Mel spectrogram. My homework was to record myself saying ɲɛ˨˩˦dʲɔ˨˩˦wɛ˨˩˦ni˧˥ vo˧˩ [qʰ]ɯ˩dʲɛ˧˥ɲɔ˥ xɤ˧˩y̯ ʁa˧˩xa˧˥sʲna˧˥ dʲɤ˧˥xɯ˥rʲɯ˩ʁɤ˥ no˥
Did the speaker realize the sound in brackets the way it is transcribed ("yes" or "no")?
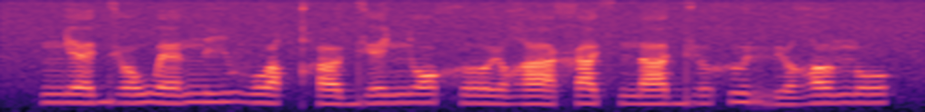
yes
